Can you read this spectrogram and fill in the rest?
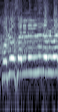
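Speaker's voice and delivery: loud, high hype call to the crowd; big announcer shout; shouted announcement. Real, not acted. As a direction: pump up the room.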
